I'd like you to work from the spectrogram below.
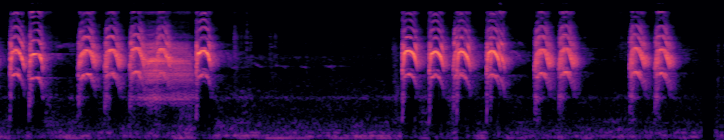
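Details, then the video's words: Green parrot chirping in rapid runs of harsh arched notes, one burst blurring into a longer scratchy squawk, followed by quiet and more spaced chirps. "parrot chirping sound"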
